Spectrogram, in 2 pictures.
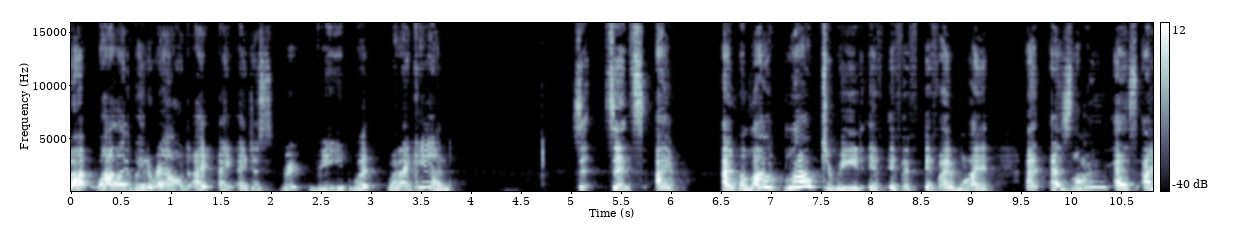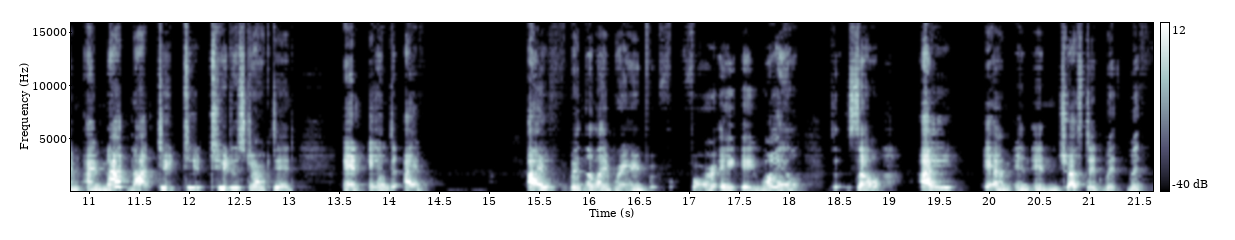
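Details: Adult woman voice actor who stutters in real life (worse when extremely stressed), performing an acted stuttering character; some stutters in the recording are genuine; in character, the stutter is called a deep-rooted psychological issue that fixes haven't cured: stuttering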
